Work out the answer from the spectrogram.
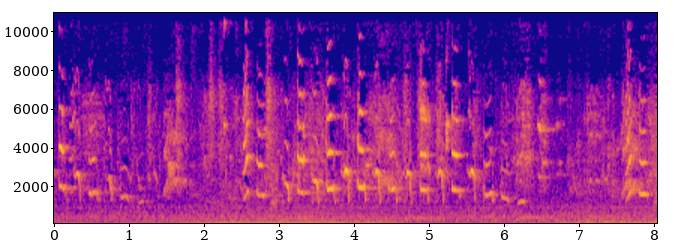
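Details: Bengalese finch singing a long run of quick, high, slurred chirps and squeaky notes, fairly steady at roughly two or three per second, with faint background hum.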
